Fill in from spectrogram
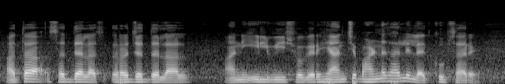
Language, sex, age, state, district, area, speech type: Marathi, male, 18-30, Maharashtra, Nanded, urban, spontaneous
